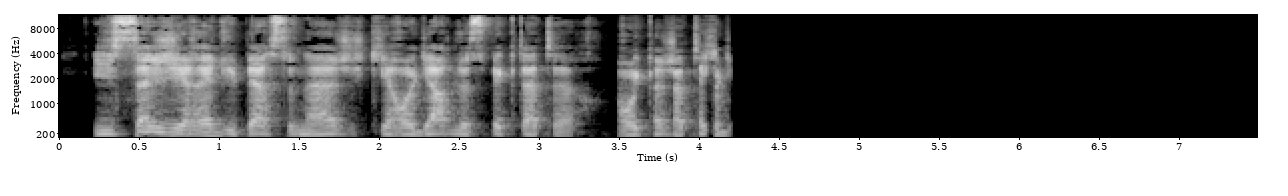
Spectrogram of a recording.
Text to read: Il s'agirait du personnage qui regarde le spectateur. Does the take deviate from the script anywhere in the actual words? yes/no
yes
